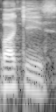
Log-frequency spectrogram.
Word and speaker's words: Buc-ee's: It's pronounced Buc-ee's.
